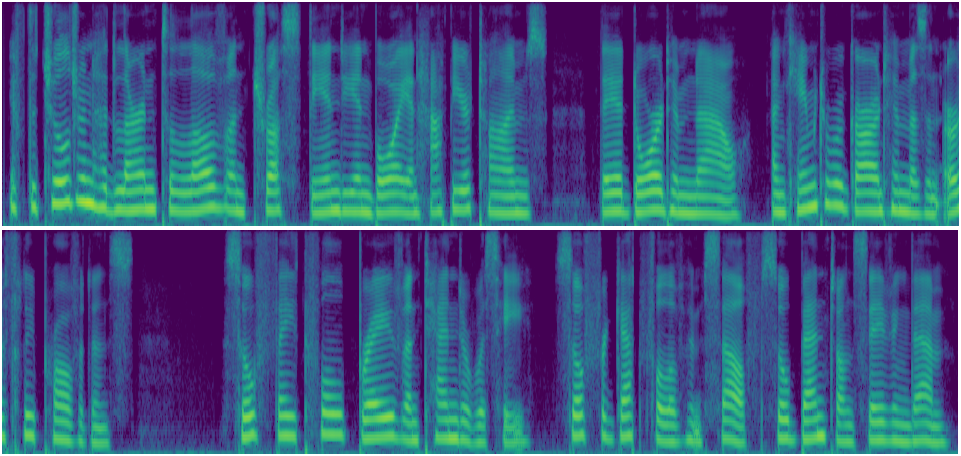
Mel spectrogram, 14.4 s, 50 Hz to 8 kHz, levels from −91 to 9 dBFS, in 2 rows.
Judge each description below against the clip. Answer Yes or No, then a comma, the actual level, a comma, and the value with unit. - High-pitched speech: Yes, high, 195 Hz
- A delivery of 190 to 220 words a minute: No, average, 180 wpm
